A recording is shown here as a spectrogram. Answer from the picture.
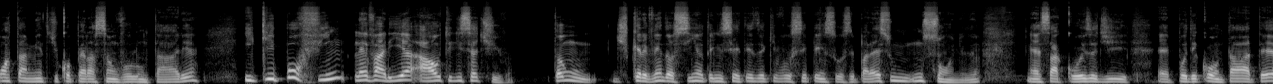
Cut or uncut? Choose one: uncut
